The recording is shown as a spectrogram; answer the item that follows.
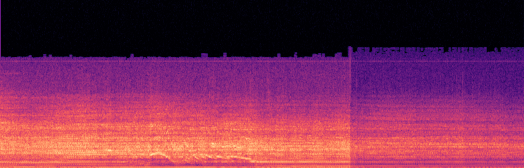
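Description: A garage rock band playing live, electric guitars holding sustained notes; one note slides up and back down about two seconds in. A little after four seconds the loud playing stops abruptly and a quieter guitar sound rings on.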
